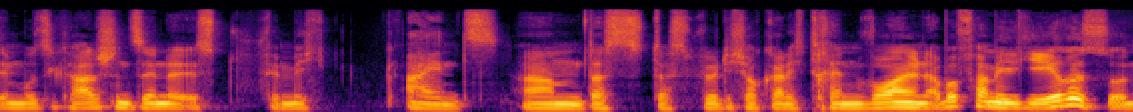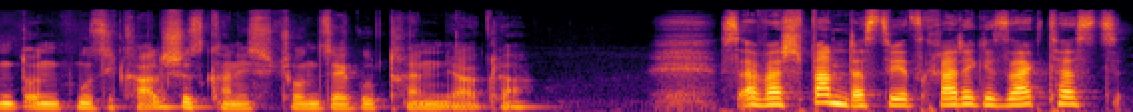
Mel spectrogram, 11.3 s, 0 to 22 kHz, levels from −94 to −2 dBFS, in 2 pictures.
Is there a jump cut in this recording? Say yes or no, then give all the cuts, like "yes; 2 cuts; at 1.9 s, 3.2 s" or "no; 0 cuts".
yes; 1 cut; at 2.6 s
